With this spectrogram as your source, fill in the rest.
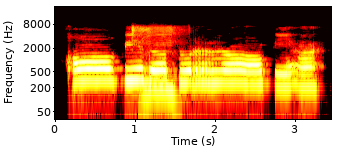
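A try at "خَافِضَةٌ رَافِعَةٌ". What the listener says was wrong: Iya, rohnya tebal ya. Ya, khafidatur, jangan tur, tidak tur, tapi tur sekali aja. Getarnya sekali, purwa ya. Khafidatur rafi'ah.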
